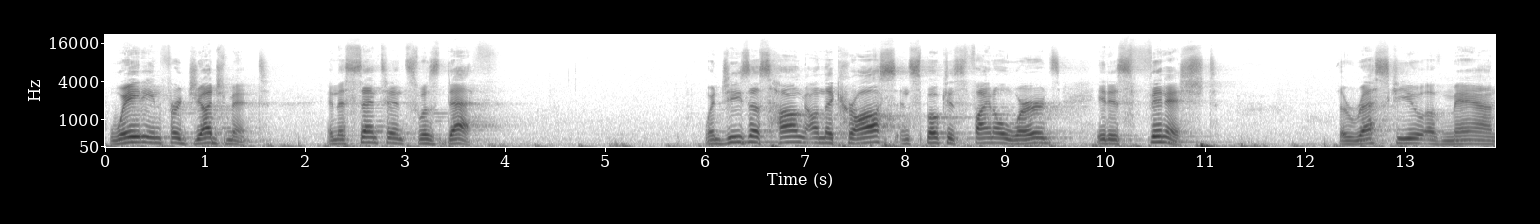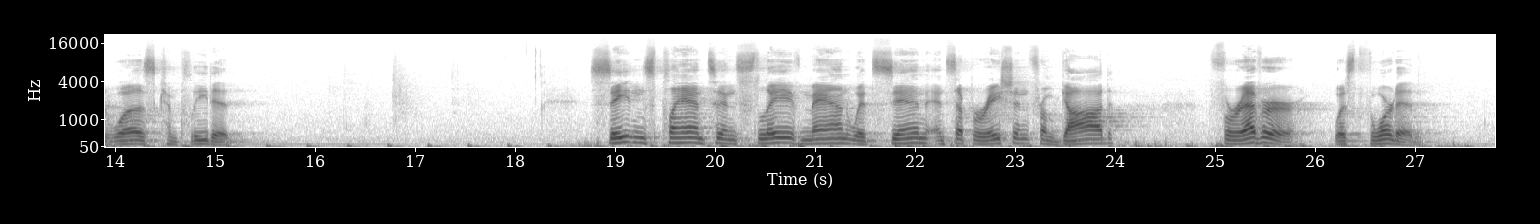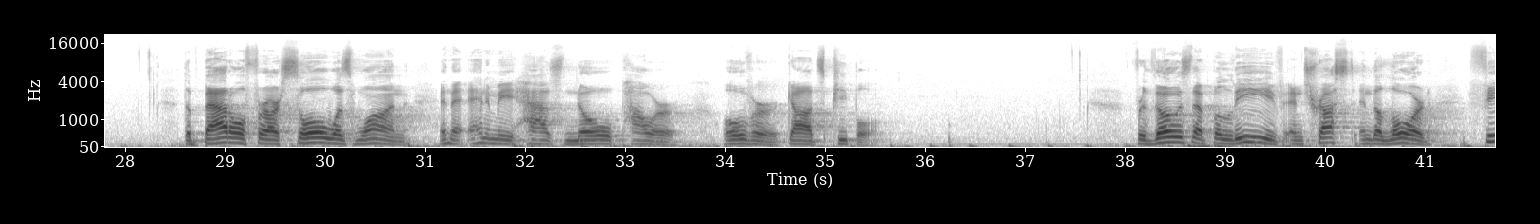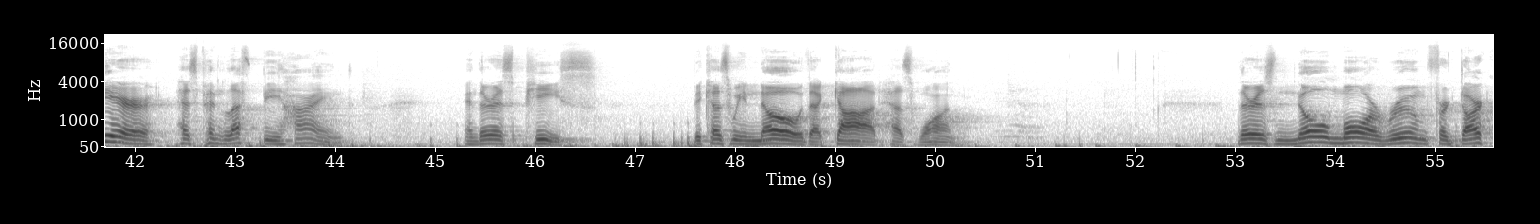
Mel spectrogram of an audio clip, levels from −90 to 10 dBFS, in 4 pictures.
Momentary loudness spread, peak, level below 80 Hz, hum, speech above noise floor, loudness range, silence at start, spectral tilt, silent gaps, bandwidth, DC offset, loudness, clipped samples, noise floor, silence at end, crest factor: 15 LU; -4 dBFS; -42 dBFS; none; 29 dB; 10 LU; 0 s; -5.5 dB/octave; none; 14.5 kHz; under 0.1%; -24 LUFS; under 0.1%; -52 dBFS; 0 s; 22 dB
